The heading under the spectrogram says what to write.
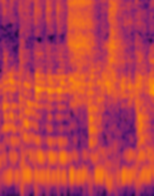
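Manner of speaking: high-pitched, quick mock nagging; insistent pestering friend. Friend pushing him to do comedy, insistently pestering. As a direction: keep badgering, words tumbling out high.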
